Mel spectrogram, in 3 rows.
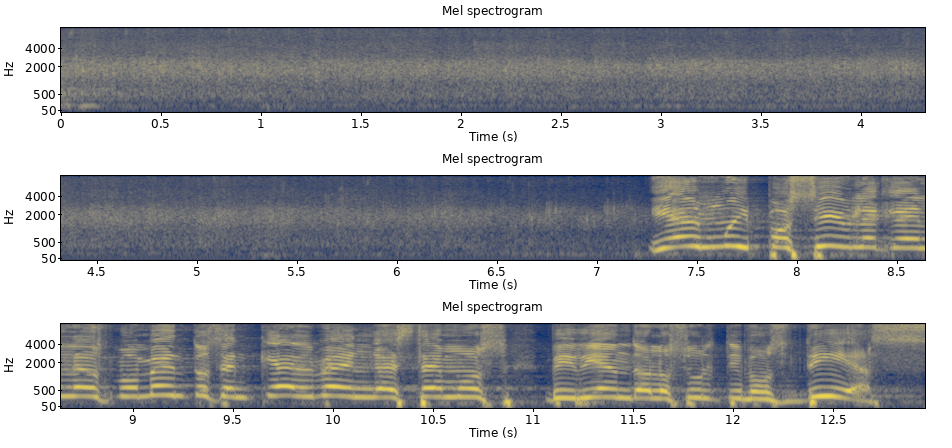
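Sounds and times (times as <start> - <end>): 
audience applause: 0.0 - 7.3
speech: 7.3 - 12.9.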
